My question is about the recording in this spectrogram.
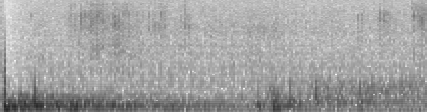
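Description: A sharp knock picked up by a table microphone, followed by low rumbling handling noise that fades within about half a second, with faint paper rustling.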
